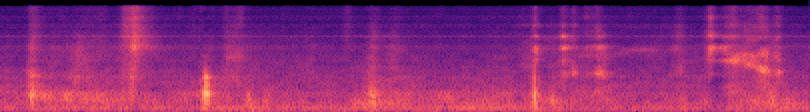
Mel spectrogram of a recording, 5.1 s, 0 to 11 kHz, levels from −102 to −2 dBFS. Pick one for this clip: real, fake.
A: fake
